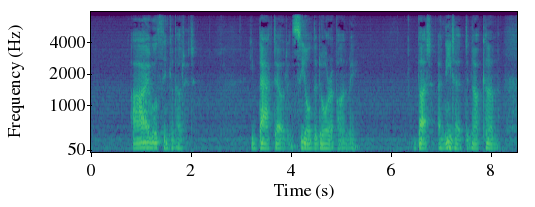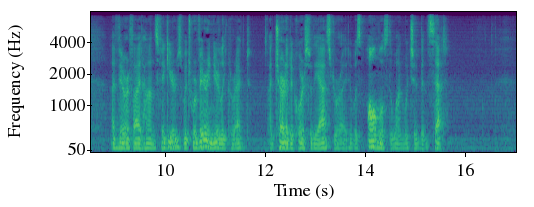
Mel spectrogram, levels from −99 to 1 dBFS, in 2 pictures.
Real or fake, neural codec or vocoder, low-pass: fake; vocoder, 24 kHz, 100 mel bands, Vocos; 7.2 kHz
